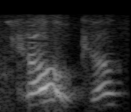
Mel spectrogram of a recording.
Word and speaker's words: Koch: And then how do I pronounce K-O-C-H? – Coke, just like the soft drink. – Oh, Coke, okay.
